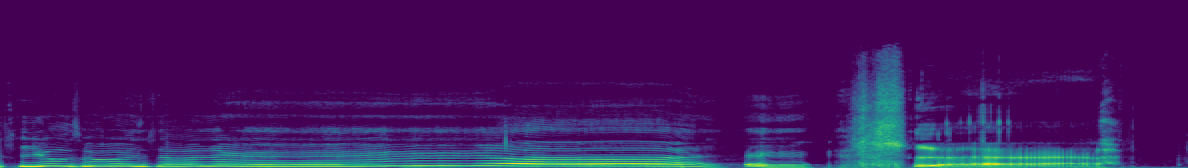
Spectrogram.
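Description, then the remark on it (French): A long, drawn-out vocal yawn: a sustained, slightly rising groan that sags and trails off, followed by a breathy exhale and a shorter voiced sigh. “Ah, ça fait du bien de bailler.”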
